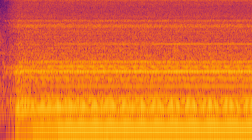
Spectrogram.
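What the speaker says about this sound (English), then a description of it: "First thing to do is turn the vacuum pump on." A vacuum pump on a wood lathe starts up and settles into a steady, loud mechanical hum with a strong low drone and whining overtones, running continuously without a break.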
